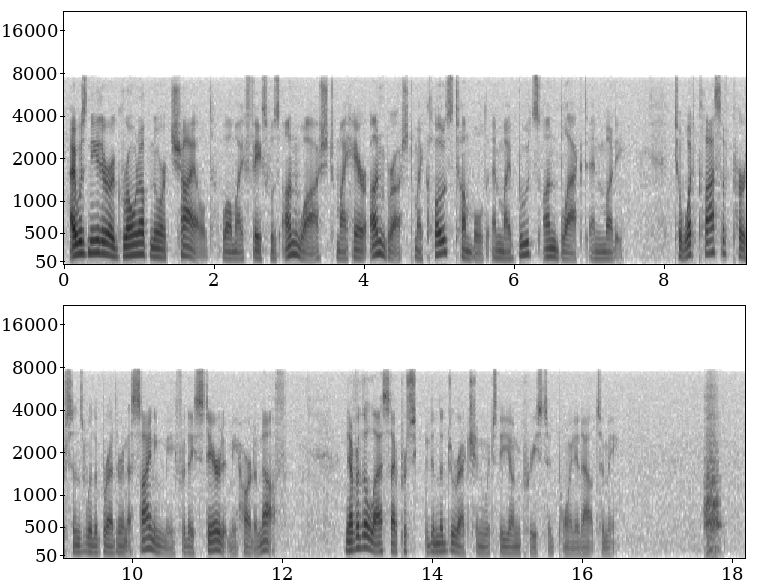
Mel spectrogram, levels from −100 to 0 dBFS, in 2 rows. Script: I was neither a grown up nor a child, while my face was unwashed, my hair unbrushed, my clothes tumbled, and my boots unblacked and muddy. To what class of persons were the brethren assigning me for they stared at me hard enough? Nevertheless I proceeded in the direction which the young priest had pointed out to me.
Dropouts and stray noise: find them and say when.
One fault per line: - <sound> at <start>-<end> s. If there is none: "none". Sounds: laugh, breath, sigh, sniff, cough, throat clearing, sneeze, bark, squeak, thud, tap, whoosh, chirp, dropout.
- dropout at 13.8-13.9 s
- breath at 17.4-17.9 s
